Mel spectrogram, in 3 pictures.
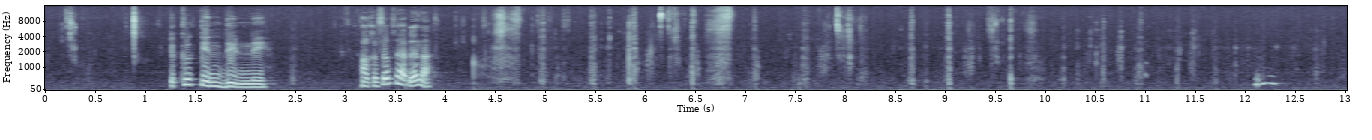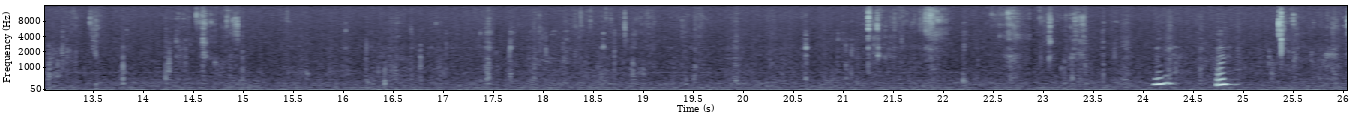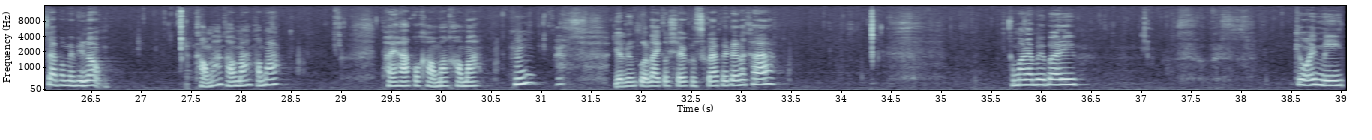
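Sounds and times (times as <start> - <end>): person chewing crunchy food: 0.2 - 1.2, 4.1 - 26.1, 28.5 - 29.2, 33.5 - 35.8, 36.6 - 38.5.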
